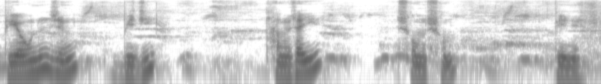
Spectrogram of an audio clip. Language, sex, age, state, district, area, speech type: Bodo, male, 60+, Assam, Baksa, urban, spontaneous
